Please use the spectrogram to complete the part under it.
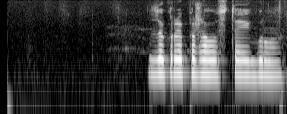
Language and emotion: Russian, neutral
